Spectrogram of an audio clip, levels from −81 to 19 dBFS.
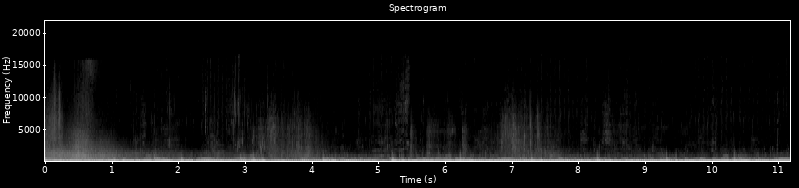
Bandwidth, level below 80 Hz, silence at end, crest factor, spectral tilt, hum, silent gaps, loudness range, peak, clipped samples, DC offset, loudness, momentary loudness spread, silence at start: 2.9 kHz; -16 dBFS; 0 s; 10 dB; -10.5 dB/octave; none; none; 2 LU; -4 dBFS; under 0.1%; under 0.1%; -19 LUFS; 4 LU; 0 s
